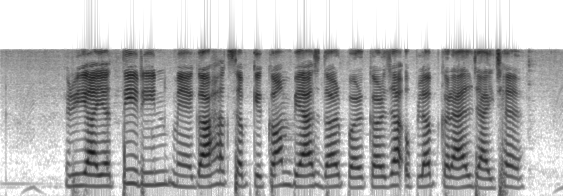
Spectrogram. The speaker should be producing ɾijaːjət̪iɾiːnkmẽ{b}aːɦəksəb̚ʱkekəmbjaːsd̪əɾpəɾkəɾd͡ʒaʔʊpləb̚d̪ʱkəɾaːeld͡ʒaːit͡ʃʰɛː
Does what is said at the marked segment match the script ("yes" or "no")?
no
